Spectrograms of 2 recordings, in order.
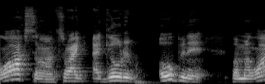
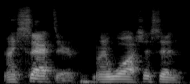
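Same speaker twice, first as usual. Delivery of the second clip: ordinary talk, nothing marked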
